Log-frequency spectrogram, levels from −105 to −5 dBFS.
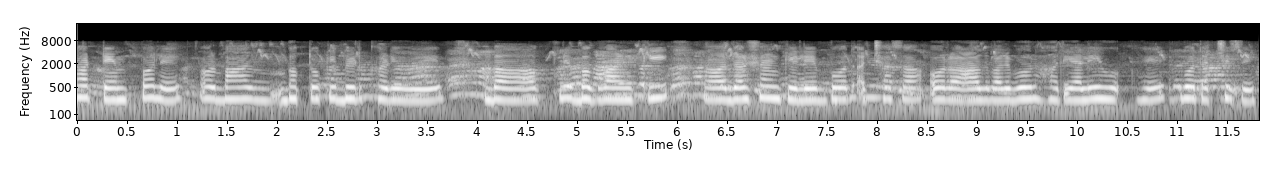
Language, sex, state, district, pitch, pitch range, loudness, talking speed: Hindi, female, Maharashtra, Aurangabad, 245 Hz, 235-260 Hz, -16 LUFS, 140 wpm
